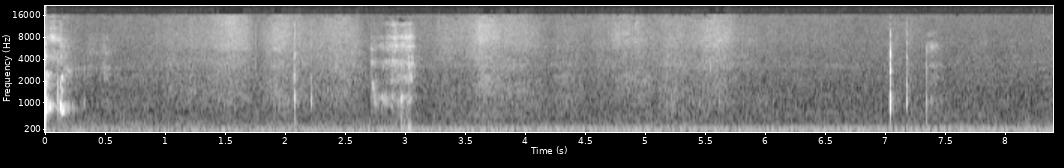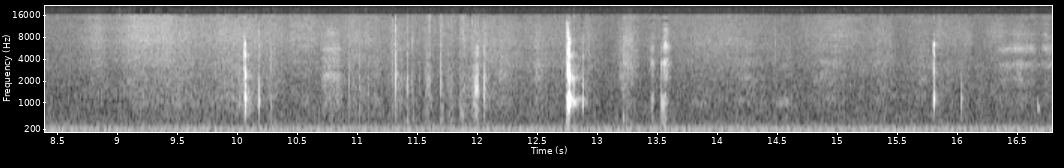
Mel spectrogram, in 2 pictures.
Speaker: Here's, 2 weeks old today. It's May 29th, 2015, and he has the hiccups.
